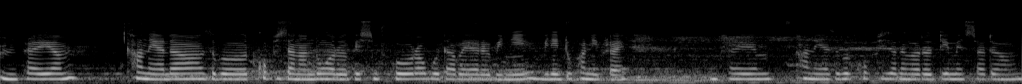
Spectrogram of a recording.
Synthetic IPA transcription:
npʰɾaj | kʰanajadazɯbɯɾkʰupʰːizananduŋaɾɯbesinpʰkʰɯɾawbɯtabajaɾɯbinibinitukʰanipʰɾaj | pʰɾaj | kʰanajazɯbɯɾkʰupʰːizadɯŋaɾɯdemestadɯŋ

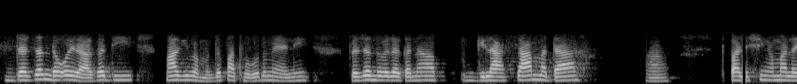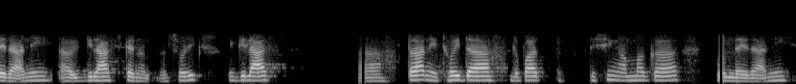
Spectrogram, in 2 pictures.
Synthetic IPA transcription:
dɐɾzɐndɐojɾɐɡɐdimaɡibamɐdopatʰoɡɐdumajanid̥ɐɾzɐndɐojɾɐɡɐnɐɡilasamɐdɐ | lupalisiŋɐmɐlɐjɾɐːniɡilaskajnosɔɾi | ɡilas | tɐɾanitʰojdɐlupa | lisiŋɐmɐɡɐkulːɐjɾɐːni

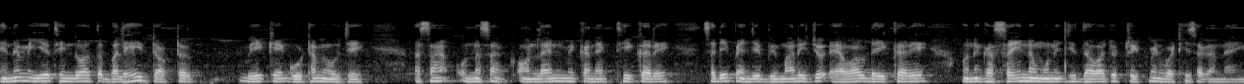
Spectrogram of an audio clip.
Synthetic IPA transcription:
ɪnəmẽɪɦət̪ʰĩːn̆d̪oaːɦet̪ɐbʱɐleiɖɔːk̚ʈəɾ | ɓeːkɐ̃ɦɠoːʈʰə̆mẽɦʊd͡ʑe | ɐsãʊnə̆sãɔːnlaːɪnmẽkɐneːk̚ʈ̚t̪ʰikɐɾe | sɐɗẽpɐ̃ɦɪ̃ɲd͡ʑebiːmaːɾid͡ʑoːʔɛɦʋaːlɗɐikɐɾe | ʊnə̆kʰãːsɐɦinɐmuːned͡ʑiːd̪ɐʋad͡ʑoːʈɾiːʈmẽːɳʈʋɐʈʰisɐɡʱə̃nd̪aːɦij̃ũː

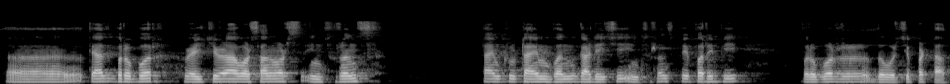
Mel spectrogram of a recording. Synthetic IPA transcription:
t̪jat͡sbəɾobəɾʋeɭʈiʋeɭaʋəɾsãnʋəʈsḭnɕuɾəns | ʈajmʈuʈaimʋənɡaɽet͡ɕiḭnɕuɾənspepəɾipi | bəɾobəɾd̪əʋəɾt͡ɕipəɽt̪at̪

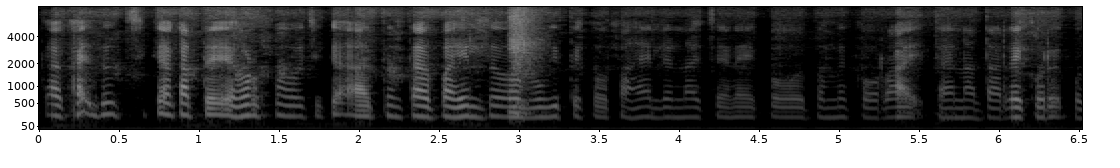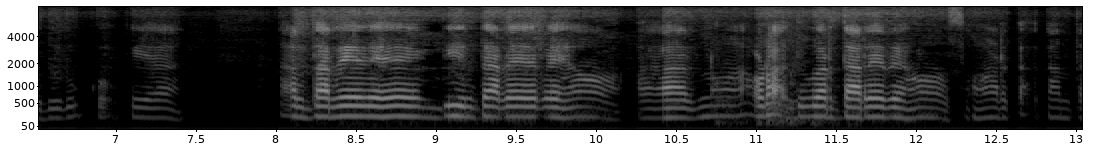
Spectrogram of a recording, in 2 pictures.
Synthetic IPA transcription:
kakʰac̚d̪uʔt͡ʃikakat̪ɛ̰ʔɦɔɽkɔt͡ʃikaʔa̰t͡ʃɛnt̪apaɦild̪ɔbɔɡit̪ɛkɔt̪aɦãlɛnat͡ʃɛɽ̃ɛ̰kɔd̪ɔmɛkɔɾaʔɛ̰ʔt̪aɛnad̪aɾɛkɔɾɛʔkɔd̪uɽuʔkɔʔkɛja | aɾd̪aɾɛɾɛɦɛbiɾd̪aɾɛɾɛɦɔ̃aɾnɔwaʔɔɽa̰ʔd̪uwaɾd̪aɾɛɾɛɦɔ̃sɔɦãɽkaʔkant̪a

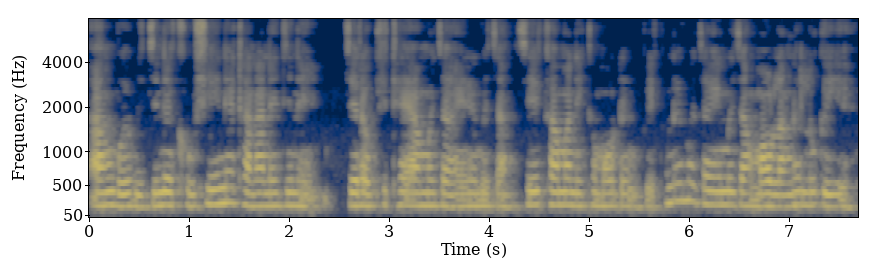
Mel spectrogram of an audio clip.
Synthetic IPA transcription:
aŋbɯbizinɯkʰɯwsienetʰananɯzinḛ | zeɾawkʰitʰajamɯzaŋajnɯmɯzaŋzekʰamanikʰɯmawdeŋbekʰunɯmɯzaŋajmɯzaŋmawlaŋnɯluɡɯjɯ

